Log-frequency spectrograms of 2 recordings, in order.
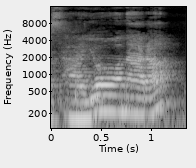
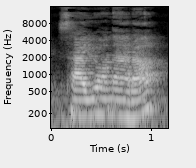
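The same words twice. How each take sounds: First: The 'yo' vowel is held long. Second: The 'yo' vowel is short. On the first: "there is U between yo and na... so you pronounce it like O" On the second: "Sayonara has four characters"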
